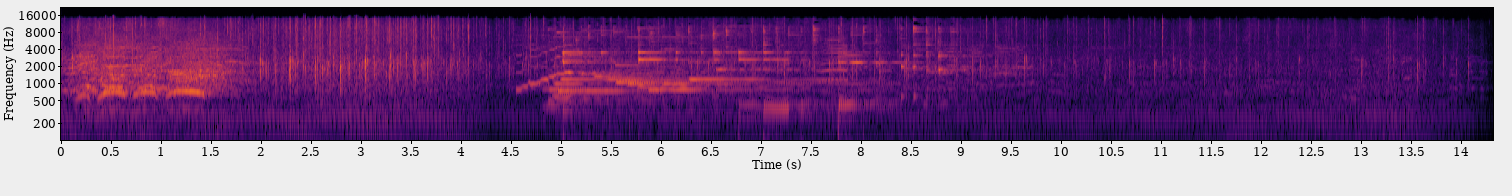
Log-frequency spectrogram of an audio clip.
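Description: Street-festival sound: voices calling out in the first seconds, then music with steady held tones from about five seconds in, over the steady hum of a running generator. All of it fades out at the end.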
